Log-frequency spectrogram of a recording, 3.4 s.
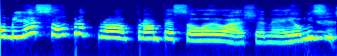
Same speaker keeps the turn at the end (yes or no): yes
